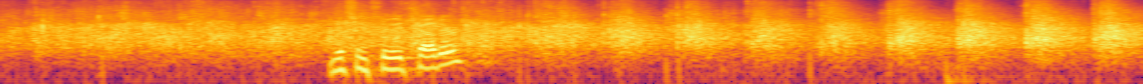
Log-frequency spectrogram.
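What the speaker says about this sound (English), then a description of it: "let's start the applause, and go." Lecture audience applause, broadband clapping building into rhythmic bursts, with a brief spoken remark partway through.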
